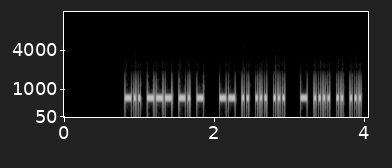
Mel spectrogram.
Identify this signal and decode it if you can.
Morse code, heard as a keyed tone, about 40 wpm, 700 Hz. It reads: DONT MISS THIS
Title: Sentences from Top 800 Words 40wpm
